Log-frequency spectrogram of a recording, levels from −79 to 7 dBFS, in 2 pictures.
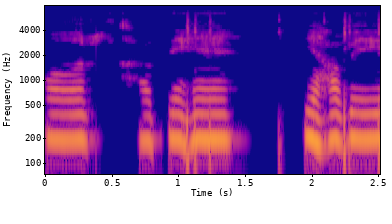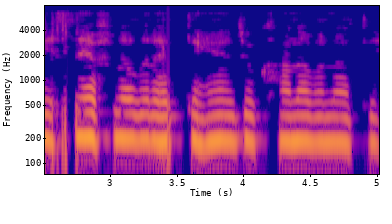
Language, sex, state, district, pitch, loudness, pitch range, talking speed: Hindi, female, Chhattisgarh, Balrampur, 190 Hz, -23 LUFS, 185-195 Hz, 145 wpm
